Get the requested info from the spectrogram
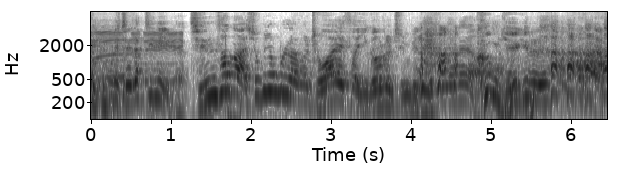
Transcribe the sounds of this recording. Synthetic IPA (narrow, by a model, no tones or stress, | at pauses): uɾit͡ɕed͡ʑak̚t͡ɕ͈iɲi | t͡ɕinsʰʌɡaɕʰuɡuɲoŋbuɭːamɯɭt͡ɕoae̞sʰʌiɡʌɾɯɭt͡ɕumbied͡ʑnejokɯmkieɡiɾɯɭ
